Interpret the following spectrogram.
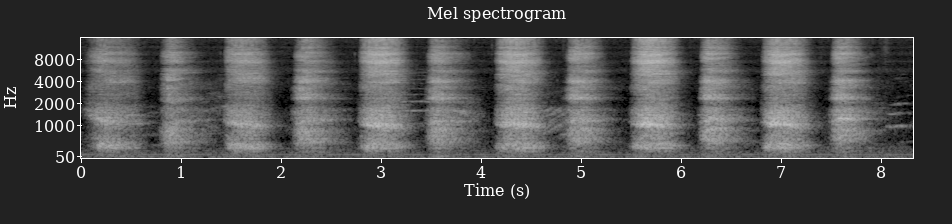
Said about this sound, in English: the first technique is going to be rapid deep breathing, just like this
